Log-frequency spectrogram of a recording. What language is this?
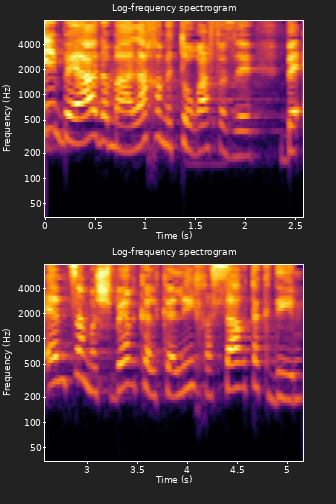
Hebrew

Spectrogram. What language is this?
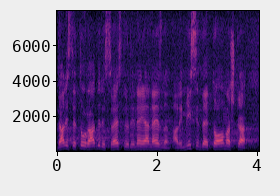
Serbian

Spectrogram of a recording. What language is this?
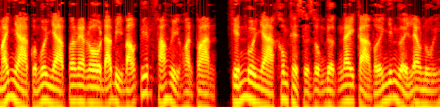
Vietnamese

